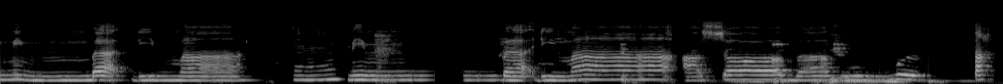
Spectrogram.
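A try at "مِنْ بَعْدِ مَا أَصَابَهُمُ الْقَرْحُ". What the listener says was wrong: Kor. Kor. Bukan ta tapi kof. Kor. Kor.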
